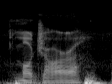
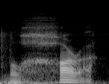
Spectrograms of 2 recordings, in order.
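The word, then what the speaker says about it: mojarra: Mojara. – Mojara. – Mm-hmm. Jalapeno. – No. And you have to roll the R, too, because it's a double R.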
